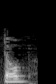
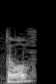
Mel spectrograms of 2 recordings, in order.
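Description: First: The word ends with a b sound. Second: The word ends with a v sound. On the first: The speaker calls it wrong. "héberül nem tob" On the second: The speaker calls it right. "hanem tov"

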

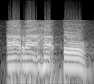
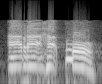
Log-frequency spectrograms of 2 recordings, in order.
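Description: Both takes have the same delivery.

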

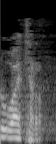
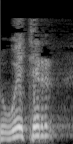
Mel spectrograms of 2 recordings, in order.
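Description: First: The first vowel is an 'a' sound. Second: The first vowel is an 'i' sound. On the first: "أو فتحها" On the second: "بكسر الواو"

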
